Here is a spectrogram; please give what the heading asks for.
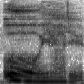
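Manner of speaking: high, loud cry of delight; ecstatic cry. Real, not acted. Thrilled his hero messaged him, high excited cry. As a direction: let out a thrilled yelp. Reacting to hero's DM.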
